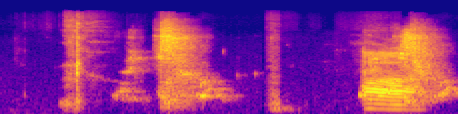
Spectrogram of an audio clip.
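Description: A person sneezes sharply once, close and loud, during a tabletop role-playing game session, with bursts of voice before it.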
